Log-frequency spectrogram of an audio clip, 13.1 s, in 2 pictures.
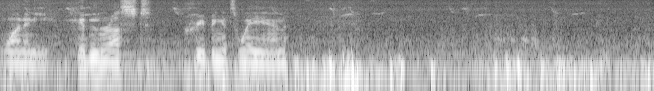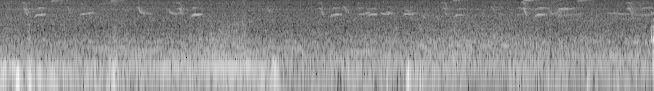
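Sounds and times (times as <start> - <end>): low steady hum: 0.0 - 13.0
bird chirps: 3.2 - 13.0.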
